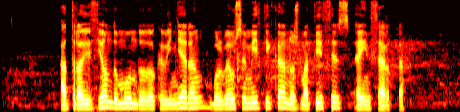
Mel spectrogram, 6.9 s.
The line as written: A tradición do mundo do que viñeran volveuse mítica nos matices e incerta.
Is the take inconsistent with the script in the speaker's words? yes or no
no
